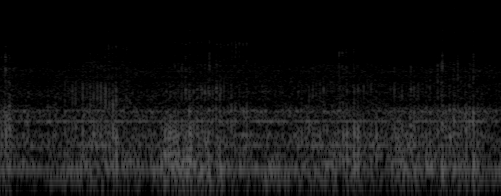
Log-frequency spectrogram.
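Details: A contented female house cat purring indoors, a quiet, steady, continuous low rumble with no breaks and no other clear sounds.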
